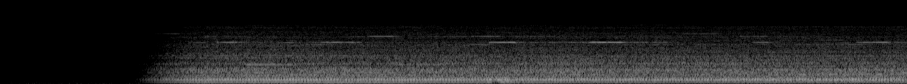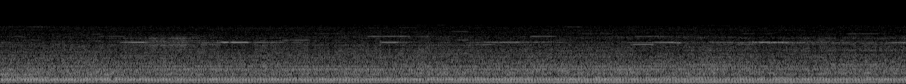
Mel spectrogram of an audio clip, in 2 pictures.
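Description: Steady hum and hiss of a crewed submersible's onboard machinery, heard inside the cabin, starting about a second and a half in. Short high electronic beeps come every second or two over the hum.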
